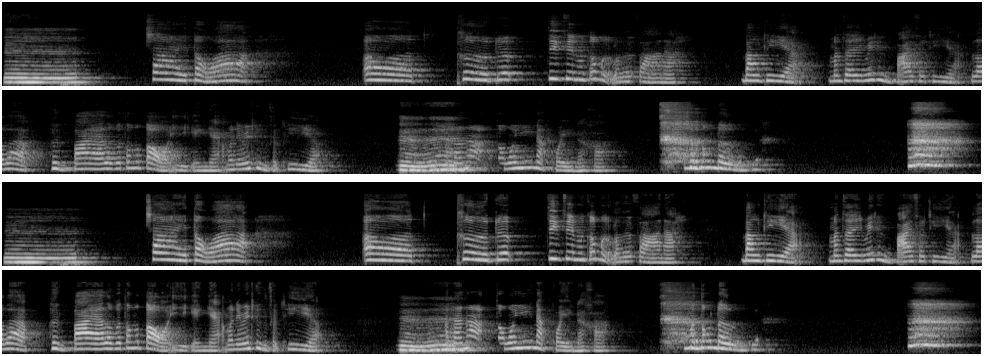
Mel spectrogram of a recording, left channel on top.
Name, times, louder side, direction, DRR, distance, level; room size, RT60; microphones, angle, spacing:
voice 1, 0.0-0.8 13.8-14.4 16.4-16.8 18.9-19.4, left 1 dB, 55° left, 0 dB, 3.9 m, -17 dB
voice 2, 1.4-2.7 3.6-4.1 4.5-5.1 5.5-6.8 7.4-8.0 8.3-13.0 14.2-15.9 16.6-17.4, right 3 dB, 50° right, 9 dB, 1.5 m, -21 dB
17.0 x 8.5 x 7.8 m, 0.66 s
head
